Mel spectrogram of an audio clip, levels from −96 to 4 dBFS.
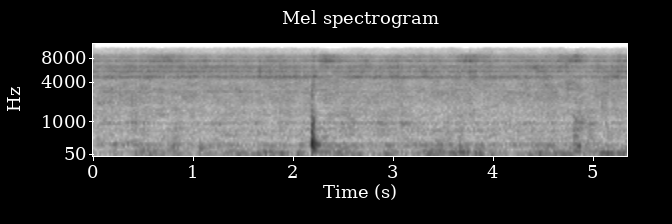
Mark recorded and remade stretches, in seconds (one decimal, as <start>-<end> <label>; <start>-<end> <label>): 0.0-5.3 remade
